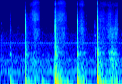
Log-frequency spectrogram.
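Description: A white chalk stick held in the fingers writes words on a large, flat, solid dark chalkboard. Four distinct strokes each land with a soft low knock, followed by a brief bright, dry scratch across the surface. Quiet pauses separate the strokes.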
